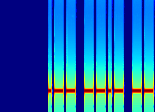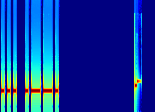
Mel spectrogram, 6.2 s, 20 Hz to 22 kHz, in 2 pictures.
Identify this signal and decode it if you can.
Morse code, heard as a keyed tone, about 20 wpm, 700 Hz. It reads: WQ7P
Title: USA Call Signs Repeated 2x 20wpm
